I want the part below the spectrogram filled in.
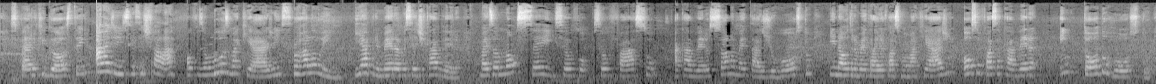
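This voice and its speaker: Over noticeable background noise, a woman uses a raised, projected voice at a high pitch with ordinary pitch variation. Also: fairly quick pace. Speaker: makeup youtuber. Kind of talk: makeup tutorial.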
